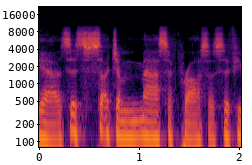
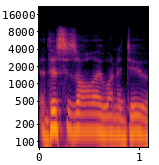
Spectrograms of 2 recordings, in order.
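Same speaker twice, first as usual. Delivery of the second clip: put-on tearful, crying voice, higher pitch; 4 semitones higher than usual. Retelling his partner's words while she was crying: imitating someone crying. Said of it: "she was crying".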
